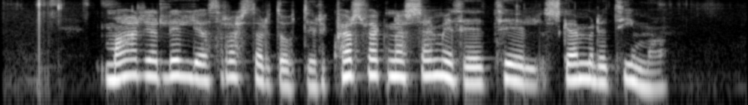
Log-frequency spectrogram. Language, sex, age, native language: Icelandic, female, 14, Icelandic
